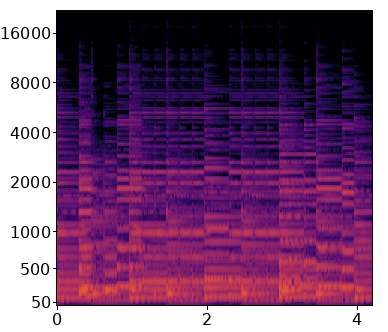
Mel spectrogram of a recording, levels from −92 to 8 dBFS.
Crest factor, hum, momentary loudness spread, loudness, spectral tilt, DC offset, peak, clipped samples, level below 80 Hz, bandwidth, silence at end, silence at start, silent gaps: 16 dB; none; 3 LU; -35 LUFS; -6 dB/octave; under 0.1%; -18 dBFS; under 0.1%; -58 dBFS; 19 kHz; 0 s; 0 s; none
